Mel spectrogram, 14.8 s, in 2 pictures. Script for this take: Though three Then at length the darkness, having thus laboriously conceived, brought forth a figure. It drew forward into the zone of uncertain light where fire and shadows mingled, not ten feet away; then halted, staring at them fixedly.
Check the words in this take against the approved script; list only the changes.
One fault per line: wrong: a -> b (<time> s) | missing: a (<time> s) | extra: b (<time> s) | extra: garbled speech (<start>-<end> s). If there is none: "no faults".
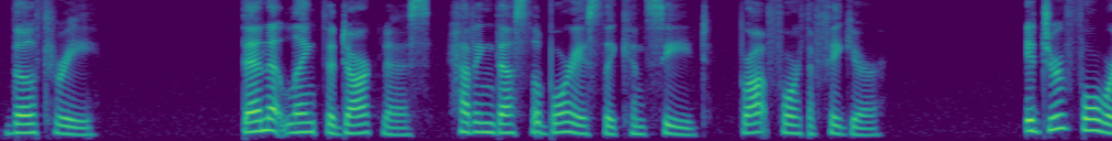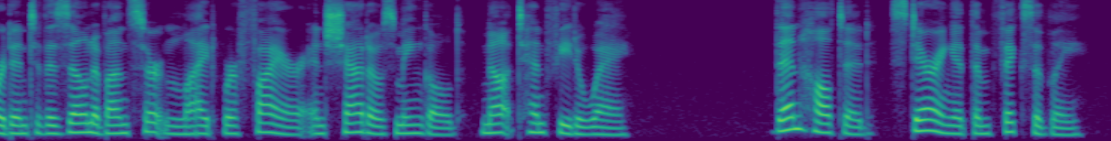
no faults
